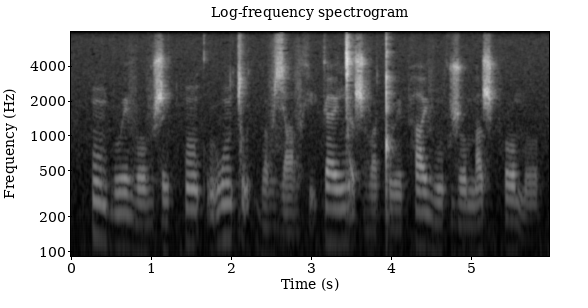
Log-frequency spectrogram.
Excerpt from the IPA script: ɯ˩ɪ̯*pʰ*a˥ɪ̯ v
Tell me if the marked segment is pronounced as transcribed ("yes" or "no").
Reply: yes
